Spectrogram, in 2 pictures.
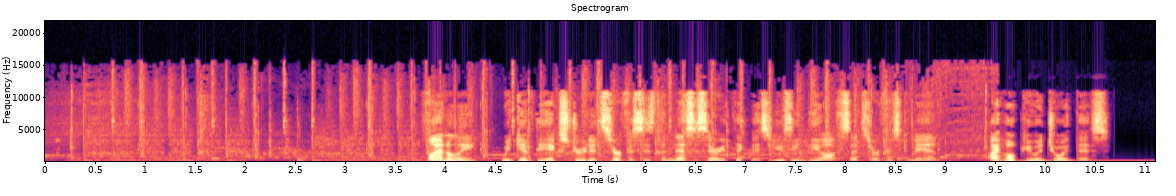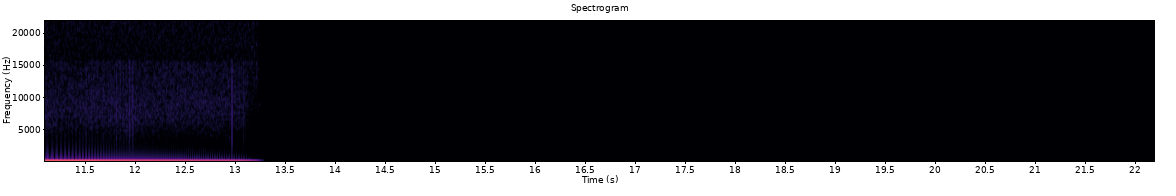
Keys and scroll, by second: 1.2 Delete, 5.1-6.6 typing, 8.5 space, 15.8 ctrl+alt+r.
